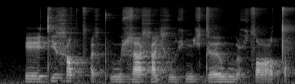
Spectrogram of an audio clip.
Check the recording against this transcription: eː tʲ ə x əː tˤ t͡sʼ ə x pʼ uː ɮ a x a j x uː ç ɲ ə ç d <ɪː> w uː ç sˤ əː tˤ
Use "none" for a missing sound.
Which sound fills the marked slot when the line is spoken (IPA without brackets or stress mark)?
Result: əː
